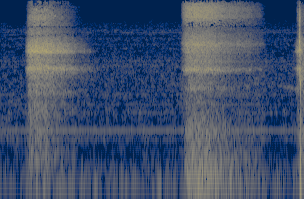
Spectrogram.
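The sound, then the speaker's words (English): Two long, deep breaths, each a broad airy hiss lasting more than a second with a pause between them, then a short sharp sniff at the very end; no one speaks. “Can you pause? Can you just take a deep breath right now?”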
